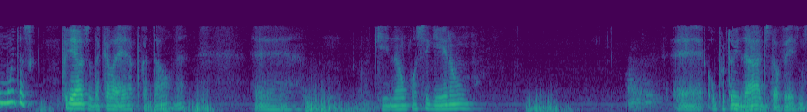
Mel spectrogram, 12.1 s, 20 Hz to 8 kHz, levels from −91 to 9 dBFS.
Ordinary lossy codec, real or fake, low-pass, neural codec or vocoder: AAC, 16 kbps; fake; 7.2 kHz; vocoder, 44.1 kHz, 128 mel bands every 256 samples, BigVGAN v2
